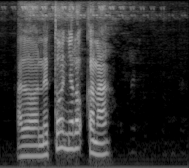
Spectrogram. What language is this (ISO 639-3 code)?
sat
